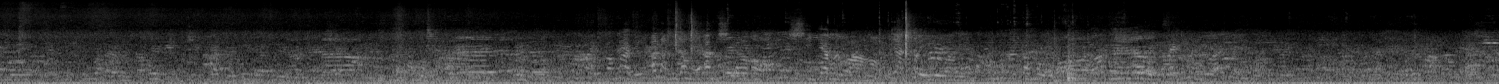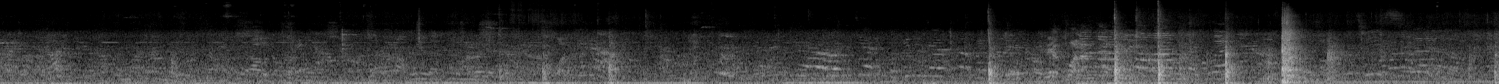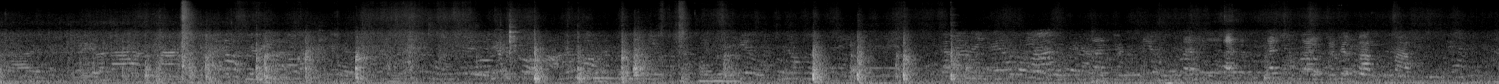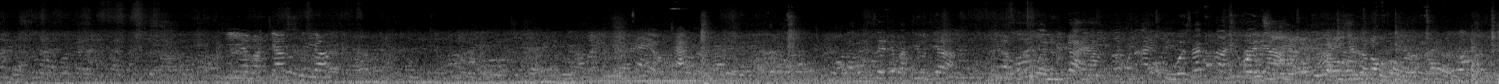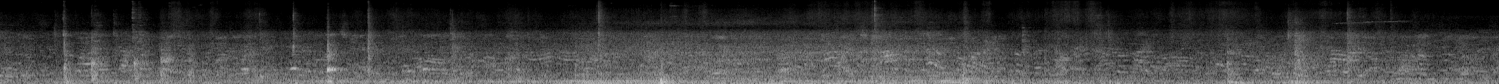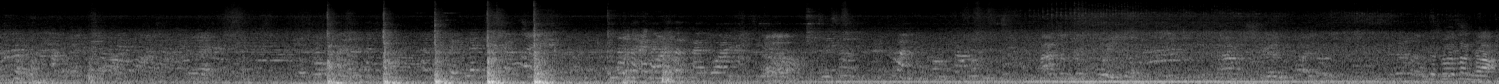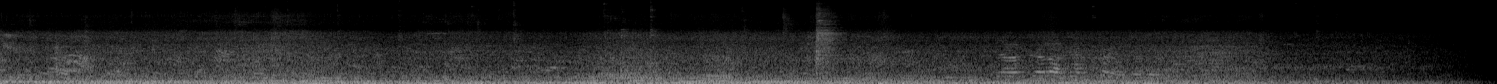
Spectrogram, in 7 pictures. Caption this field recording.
Walking in the traditional market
